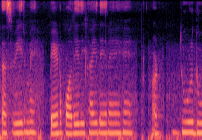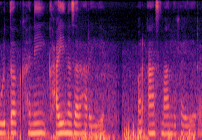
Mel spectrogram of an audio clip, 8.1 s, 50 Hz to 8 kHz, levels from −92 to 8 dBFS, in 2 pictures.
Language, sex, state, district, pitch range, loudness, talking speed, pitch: Hindi, female, Maharashtra, Dhule, 195-210 Hz, -17 LUFS, 180 wpm, 205 Hz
